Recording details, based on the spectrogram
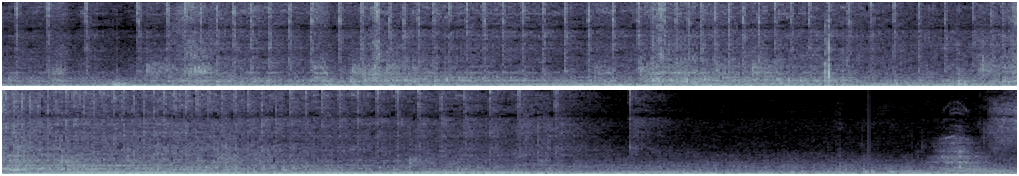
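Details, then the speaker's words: Flux e-bike rear wheel after removing a thin washer beside the brake disc and re-centering the caliper. Wheel spins freely with light quick freewheel ticks and no disc rub; the brake runs clear. "We can adjust the position of the caliper until we don't hear any noise, and then we securely fasten the two bolts on the caliper."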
